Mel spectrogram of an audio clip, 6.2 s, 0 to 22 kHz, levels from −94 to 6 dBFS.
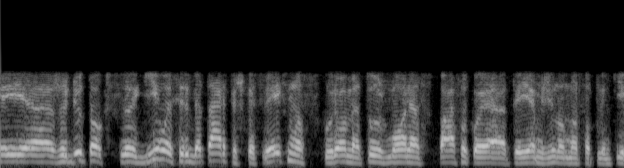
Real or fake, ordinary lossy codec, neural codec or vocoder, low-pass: fake; Opus, 24 kbps; codec, 16 kHz, 4 kbps, FreqCodec, larger model; 3.6 kHz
